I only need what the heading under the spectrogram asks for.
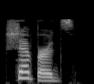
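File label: "shepherds", British English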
